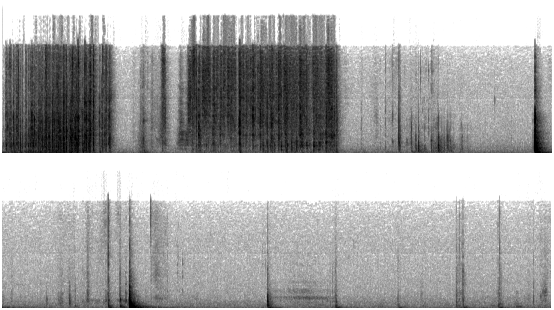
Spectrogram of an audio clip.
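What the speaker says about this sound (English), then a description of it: "Do a quick bridge shuffle." A deck of cards is bridge-shuffled in two quick bursts of dense, crisp flutter, followed by scattered taps and soft clicks of the cards being squared up.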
